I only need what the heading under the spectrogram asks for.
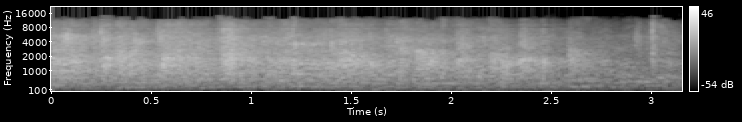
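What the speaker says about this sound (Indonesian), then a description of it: "Beri tepuk tangan." An audience at a public talk bursts into applause, a dense and fairly loud roar of clapping that swells and fades slightly over a few seconds with no voices on top.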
